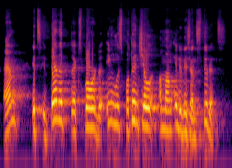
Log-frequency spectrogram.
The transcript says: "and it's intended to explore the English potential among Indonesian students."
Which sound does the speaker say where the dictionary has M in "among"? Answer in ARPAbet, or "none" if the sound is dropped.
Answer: M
